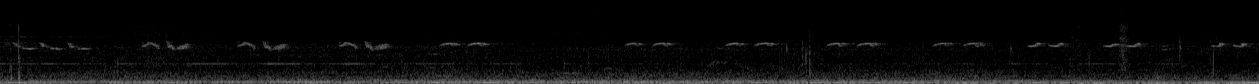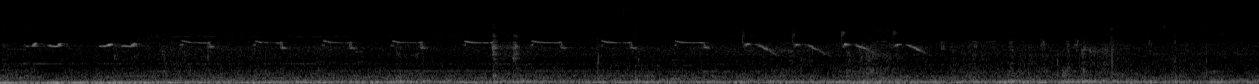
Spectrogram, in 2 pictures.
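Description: A songbird singing a long run of short, repeated whistled phrases, about two a second, switching to a new phrase every few seconds and ending a few seconds before the close, over a steady low hum.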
